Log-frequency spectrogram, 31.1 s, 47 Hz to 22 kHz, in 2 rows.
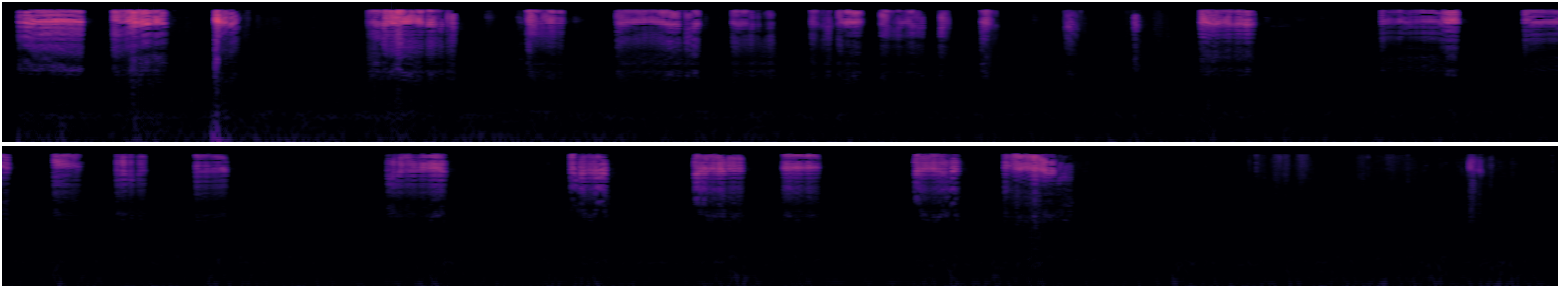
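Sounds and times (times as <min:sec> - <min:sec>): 
dwarf hamster busy little squawks: 0:00.2 - 0:02.4, 0:03.6 - 0:04.6, 0:05.2 - 0:10.0, 0:10.6 - 0:10.8, 0:12.0 - 0:12.6, 0:13.8 - 0:14.6, 0:15.2 - 0:17.8, 0:19.4 - 0:20.0, 0:21.2 - 0:21.7, 0:22.5 - 0:23.8, 0:24.7 - 0:26.3.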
